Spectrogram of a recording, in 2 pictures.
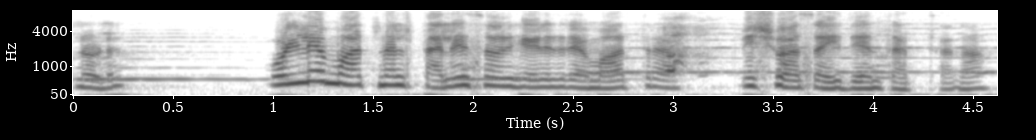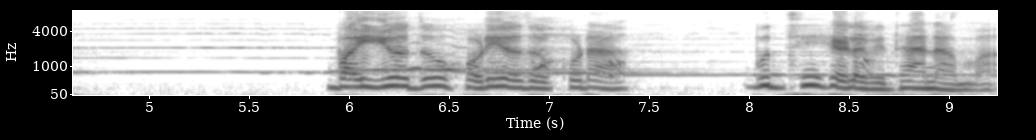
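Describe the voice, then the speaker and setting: A woman's voice: medium pitch, moderate pace, pauses often, lightly acted. An actress playing a middle-aged mother who scolds her son and consoles her daughter-in-law, firm but caring. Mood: lecturing. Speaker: film character. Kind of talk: melodramatic film acting. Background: film score music.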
